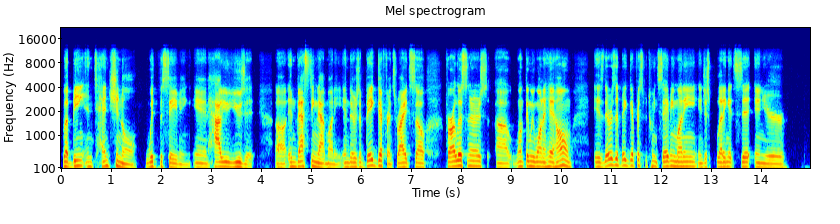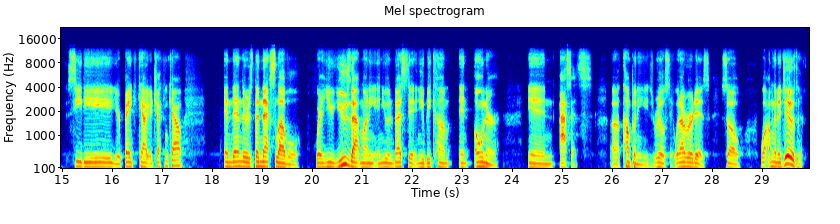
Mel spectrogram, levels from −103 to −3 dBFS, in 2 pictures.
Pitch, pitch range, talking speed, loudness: 125 Hz, 115-135 Hz, 185 wpm, -26 LUFS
